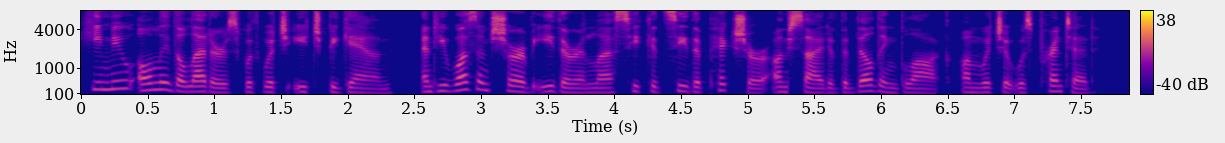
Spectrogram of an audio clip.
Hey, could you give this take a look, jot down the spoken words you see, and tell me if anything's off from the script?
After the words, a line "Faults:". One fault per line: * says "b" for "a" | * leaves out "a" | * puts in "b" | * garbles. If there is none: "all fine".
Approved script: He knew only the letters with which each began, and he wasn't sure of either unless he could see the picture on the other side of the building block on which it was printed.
He knew only the letters with which each began, and he wasn't sure of either unless he could see the picture on side of the building block on which it was printed.
Faults:
* leaves out "the other"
